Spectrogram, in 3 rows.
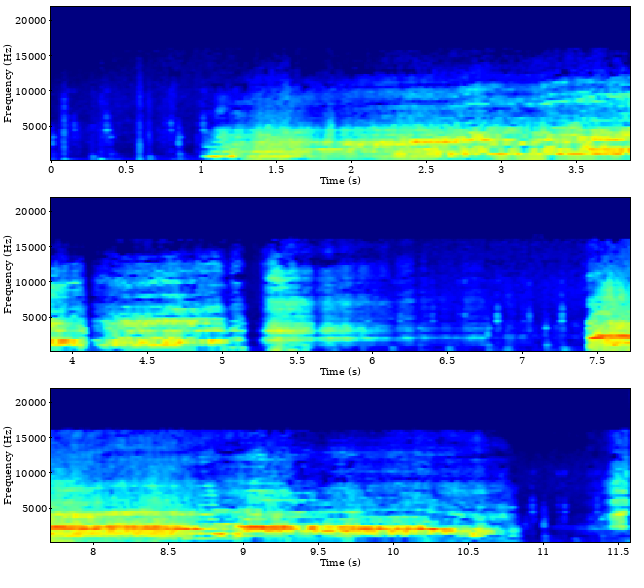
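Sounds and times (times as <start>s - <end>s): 
piercing human-like screams from a screaming clock sound effect: 1.0s - 5.2s, 7.4s - 10.9s.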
